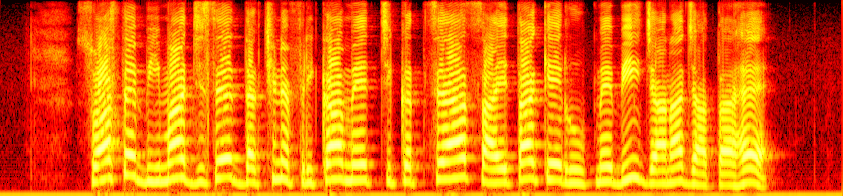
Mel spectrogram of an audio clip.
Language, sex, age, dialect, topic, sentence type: Hindi, male, 25-30, Hindustani Malvi Khadi Boli, banking, statement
